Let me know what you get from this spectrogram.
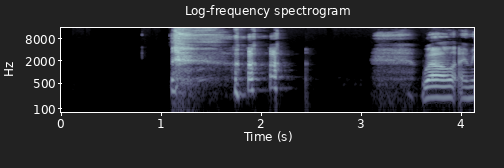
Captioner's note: laughs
